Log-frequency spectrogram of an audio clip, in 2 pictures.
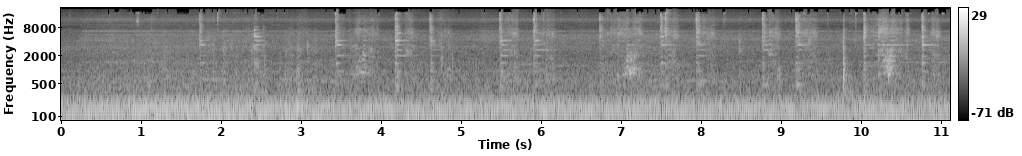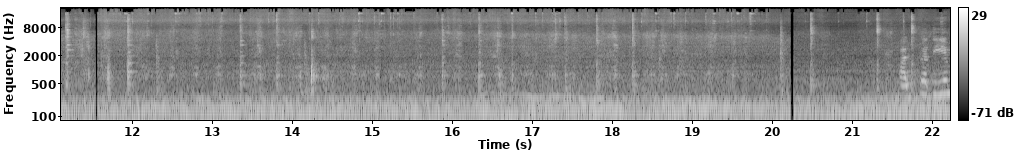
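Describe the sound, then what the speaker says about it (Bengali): Fried potatoes and spices stirred and sautéed in a pan with a splash of water for patal chingri, a steady sizzle under frequent scraping and clinking ticks of a spatula, close and continuous throughout. "ভাজা আলুটা দিয়েছি, এবার সামান্য পরিমাণে একটু জল দিয়ে আলুটা দিয়ে ভালো করে কষে নেব"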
